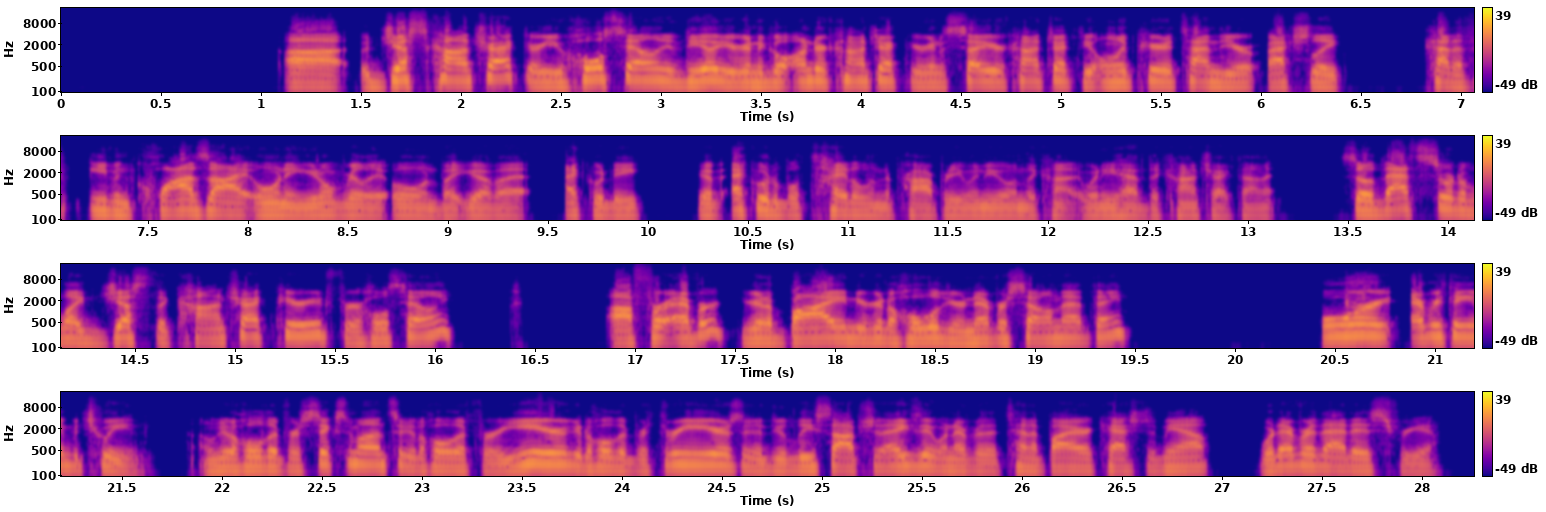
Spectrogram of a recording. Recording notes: This was a live class recorded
